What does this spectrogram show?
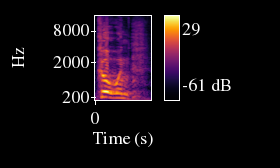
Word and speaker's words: Coën: with the coincidental deck you might be wondering did he just pronounce coincidental just completely wrong no i didn't because this deck is going to revolve around using cohen the new one of the new witcher cards in this latest expansion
